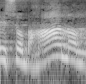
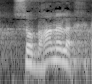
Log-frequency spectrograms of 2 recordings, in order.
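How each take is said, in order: First: Subhanallah called out louder, with conviction; exclaimed Subhanallah. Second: Said in the usual way. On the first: Shown as a demonstration. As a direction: proclaim Subhanallah to the room.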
